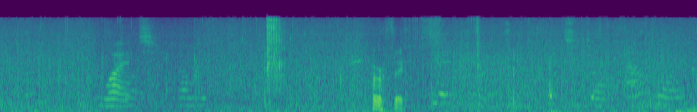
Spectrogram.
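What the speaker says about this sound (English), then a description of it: "It's gonna rain the whole weekend" Steady rain falls throughout a scene in the video game What Remains of Edith Finch, a soft continuous patter, while characters speak over it and brief clicks and thumps punctuate the scene.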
